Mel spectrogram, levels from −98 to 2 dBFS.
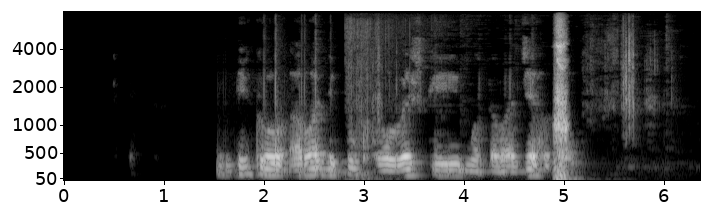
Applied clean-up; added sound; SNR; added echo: classical method WPE with log-MMSE.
